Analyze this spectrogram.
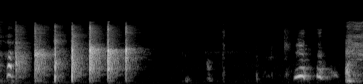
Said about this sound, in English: Oh my god, Josh leaves and we literally start clapping to ourselves.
